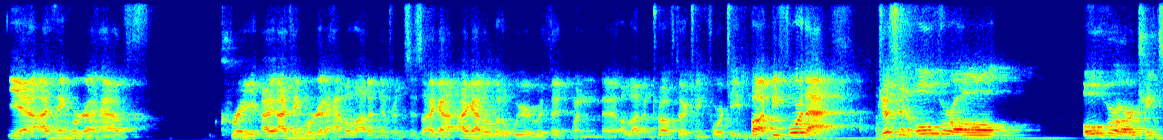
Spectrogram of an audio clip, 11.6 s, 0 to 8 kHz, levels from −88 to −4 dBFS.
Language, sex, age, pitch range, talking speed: English, male, 20-39, 135-200 Hz, 200 wpm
